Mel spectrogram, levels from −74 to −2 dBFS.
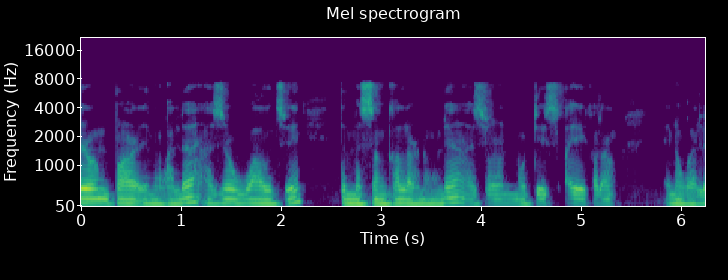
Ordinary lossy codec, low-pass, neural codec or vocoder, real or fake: none; 7.2 kHz; codec, 16 kHz, 8 kbps, FunCodec, trained on LibriTTS, 25 frames a second; fake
